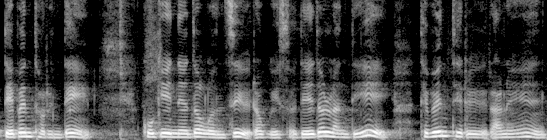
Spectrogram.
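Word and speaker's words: Deventer: 자, 근데 어디 위치가 되어졌냐면 in the city of 음ent 그디ent 디ent터가 어디냐면 그지 데베데벤터르이 뭐 이렇게 얘기해 데벤터르 뭐 네덜란드 발음으로 데벤터르인데 거기에 네덜란즈라고 했어 네덜란드에 데벤트르라는 도시가 있는데 그 도시에 위치한 어 그 노란색 벽돌 집이래요.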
